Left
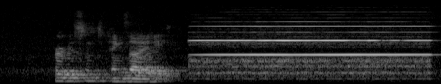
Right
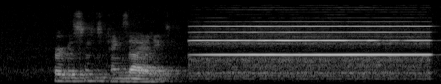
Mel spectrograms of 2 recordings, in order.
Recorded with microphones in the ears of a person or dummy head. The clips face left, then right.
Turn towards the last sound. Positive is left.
turn(degrees=-15)  # may be behind; listen again after turning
